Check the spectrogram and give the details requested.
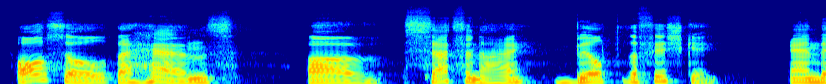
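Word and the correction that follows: Hassenaah: Hassaniah, I said that wrong first time, Hassaniah built the fish gate.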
